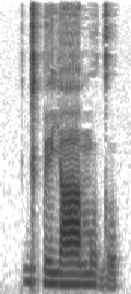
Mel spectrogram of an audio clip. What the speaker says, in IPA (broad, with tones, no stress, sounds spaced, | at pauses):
ɡ ɪ˦ k͡p ɪ˦ j aː˦ m ʊ˦˨ ɡ ʊ˨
